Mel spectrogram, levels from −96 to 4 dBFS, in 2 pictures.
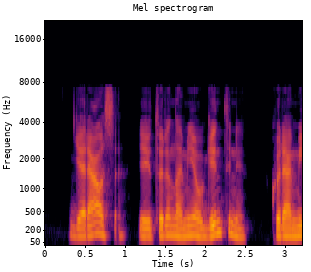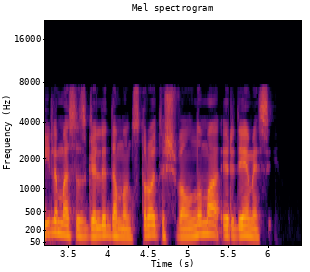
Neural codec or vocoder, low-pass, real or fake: none; 7.2 kHz; real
